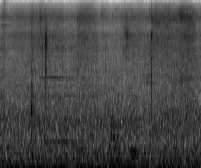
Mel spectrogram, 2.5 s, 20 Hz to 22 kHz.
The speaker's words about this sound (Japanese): 今音源回してますこのトラム今2階にやってきたんですけど、窓が全開でございまして、 雨どうするんですか。 雨の時はなんか閉まるのか閉まらないのかわからない、まあ、一応閉まりそうな窓がございます。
